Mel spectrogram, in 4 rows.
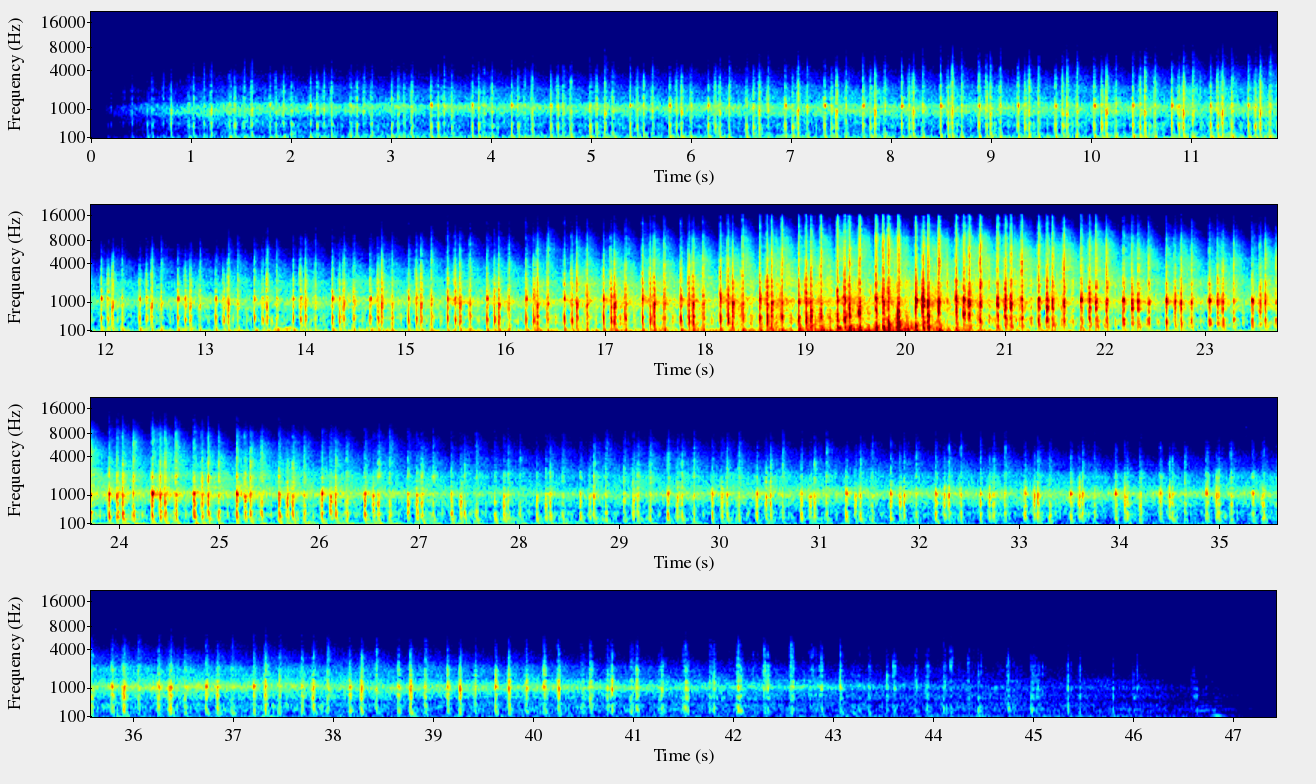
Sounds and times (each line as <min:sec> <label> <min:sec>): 0:00.2 Horse passing by galloping on asphalt 0:47.0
